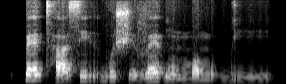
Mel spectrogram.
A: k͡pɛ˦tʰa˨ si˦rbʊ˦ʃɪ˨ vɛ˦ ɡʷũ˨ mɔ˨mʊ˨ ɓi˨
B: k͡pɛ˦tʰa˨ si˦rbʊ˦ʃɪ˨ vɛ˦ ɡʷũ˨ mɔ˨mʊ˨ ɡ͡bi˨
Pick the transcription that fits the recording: B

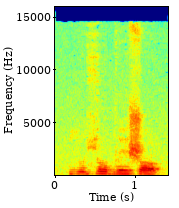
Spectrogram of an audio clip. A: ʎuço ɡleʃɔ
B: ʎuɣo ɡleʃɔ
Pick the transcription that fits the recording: A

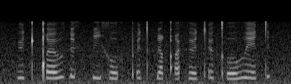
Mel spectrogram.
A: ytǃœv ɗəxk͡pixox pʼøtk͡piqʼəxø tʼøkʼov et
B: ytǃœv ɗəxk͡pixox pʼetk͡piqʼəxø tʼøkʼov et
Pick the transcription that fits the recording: A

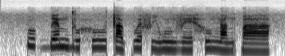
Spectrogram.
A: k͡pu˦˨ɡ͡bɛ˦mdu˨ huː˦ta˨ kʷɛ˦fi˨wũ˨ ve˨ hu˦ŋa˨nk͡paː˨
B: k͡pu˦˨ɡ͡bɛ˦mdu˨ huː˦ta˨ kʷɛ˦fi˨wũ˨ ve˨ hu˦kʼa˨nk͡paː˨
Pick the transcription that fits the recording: A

